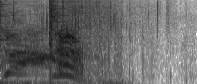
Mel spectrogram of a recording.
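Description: A blade stabs into a body with a wet thud.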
